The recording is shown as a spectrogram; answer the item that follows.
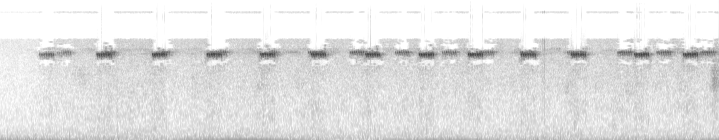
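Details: Cricket chirping steadily: short, sharp, high-pitched chirps repeated roughly every two-thirds of a second for about eight seconds, with a faint low hum underneath.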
